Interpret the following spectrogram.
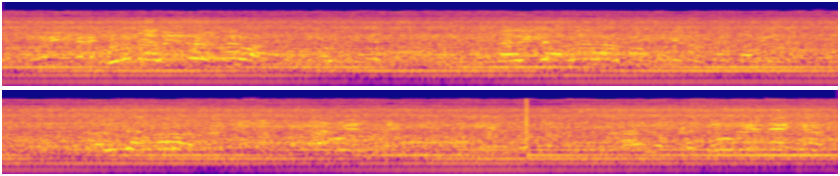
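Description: Steady engine drone made of several held tones, heard from inside a vehicle cabin, with people talking over it.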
